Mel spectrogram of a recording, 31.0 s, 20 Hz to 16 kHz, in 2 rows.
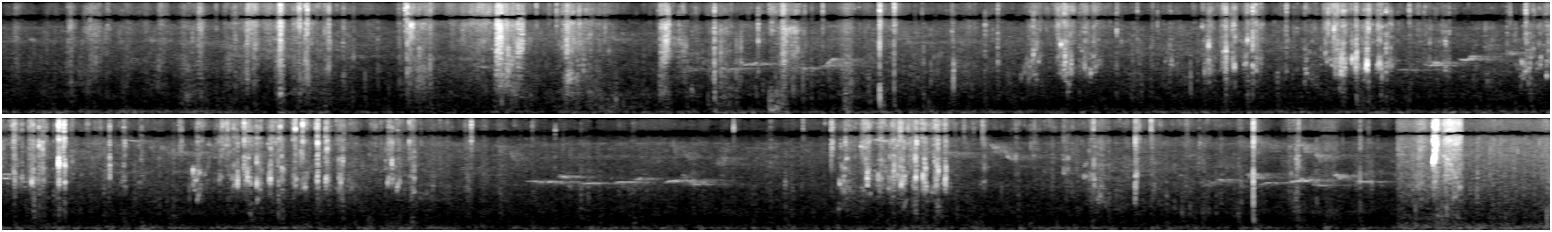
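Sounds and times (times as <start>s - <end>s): hands splashing water in stream: 8.6s - 19.7s, 23.7s - 28.4s.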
